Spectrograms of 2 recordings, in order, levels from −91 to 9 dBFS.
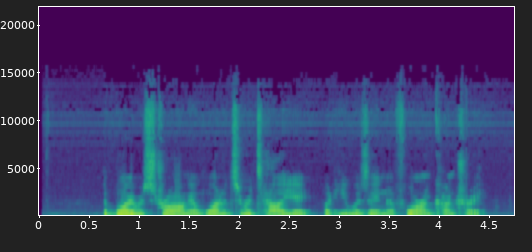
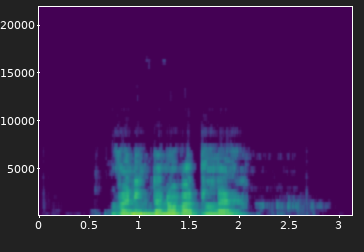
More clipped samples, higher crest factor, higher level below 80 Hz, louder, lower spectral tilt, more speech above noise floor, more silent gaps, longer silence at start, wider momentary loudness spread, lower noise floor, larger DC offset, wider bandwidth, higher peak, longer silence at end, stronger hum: neither; about the same, 16 dB vs 18 dB; first, -46 dBFS vs -56 dBFS; about the same, -17 LUFS vs -17 LUFS; second, -5.5 dB/octave vs -7 dB/octave; second, 33 dB vs 61 dB; neither; about the same, 0.65 s vs 0.7 s; about the same, 10 LU vs 12 LU; second, -49 dBFS vs -78 dBFS; neither; first, 14 kHz vs 7.6 kHz; about the same, 0 dBFS vs -2 dBFS; second, 0.3 s vs 1.1 s; neither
